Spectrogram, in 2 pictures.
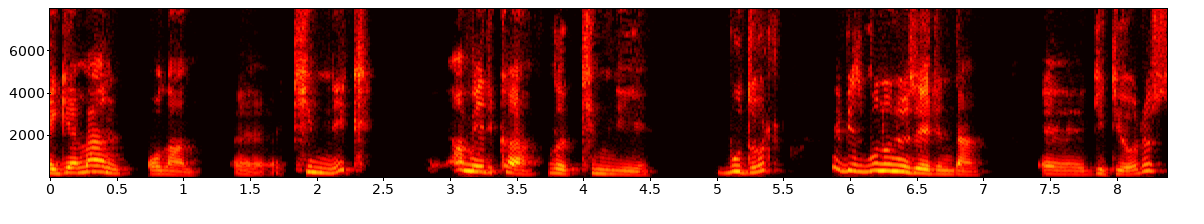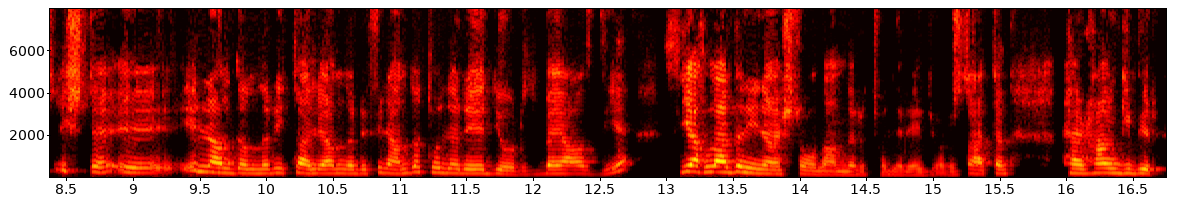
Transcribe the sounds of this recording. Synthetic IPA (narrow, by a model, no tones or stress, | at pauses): e̞ɟʲe̞mæno̞lˠan̰ | cʰimlʲic | ame̞ɾikʰalˠɯcʰimlʲiji | bud̪uɾ̥ | vɛbizbununyze̞ɾind̪æn | ɛɟid̪ijo̞ɾuz̥iʃt̪ʰɛʔiɾlʲand̪alˠɯlˠaɾɯit̪ʰalʲjanlˠaɾɯfilʲand̪at̪ʰo̞lʲeɾɛed̪ijo̞ɾuzbe̞jazd̪ijɛ | sijaɦlˠaɾd̪aninant͡ʃlʲio̞lˠanlˠaɾɯt̪ʰo̞lʲeɾɛed̪ijo̞̰ɾuzːaːt̪ʰæn | hæɾɦaɲɟibiɾ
